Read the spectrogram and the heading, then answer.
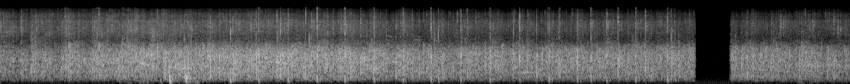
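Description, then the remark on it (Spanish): A large audience at a school applauds steadily and loudly for the late Chino Busti, three-time governor of Entre Ríos, a dense wash of many hands clapping together that breaks off for a split second near the end, then resumes at the same level. “Y que yo quisiera que hoy, que no, ya no está, lo aplaudamos mucho.”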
